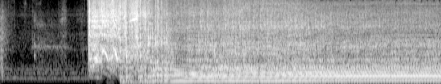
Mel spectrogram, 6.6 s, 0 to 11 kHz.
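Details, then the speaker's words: 2001 Camry engine swapped into a 1994 Camry wagon derby car, first run of a used ex-derby motor: sharp start, revs up to a steady loud slightly rough drone; owner cites massive vacuum leaks, possible fuel leaks, suspects blown head gaskets. "okay so it runs but there's just a couple of things we've got some massive vacuum leaks I think we've still got some massive fuel leaks as well to be honest"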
